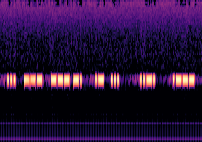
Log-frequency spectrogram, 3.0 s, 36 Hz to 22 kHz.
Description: Morse code, heard as a keyed tone, about 50 wpm, spaced as for 43 wpm, 600 Hz. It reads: SO ON AS F J
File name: archived / CRSnet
